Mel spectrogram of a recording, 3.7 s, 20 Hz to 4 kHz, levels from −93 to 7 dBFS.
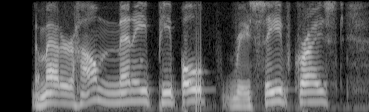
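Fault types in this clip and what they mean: Chunks out of order: around 1.96 to 2.01 s, a 21 ms chunk plays one slot late, giving a brief jumbled moment.
Sound dropped by the voice detector: from 2.16 to 2.22 s the sound gives way to steady comfort noise, likely because the sender's detector took it for background.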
